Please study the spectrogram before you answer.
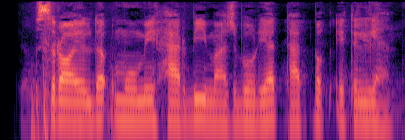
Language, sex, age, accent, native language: Uzbek, male, 18-24, Andijon, Uzbek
